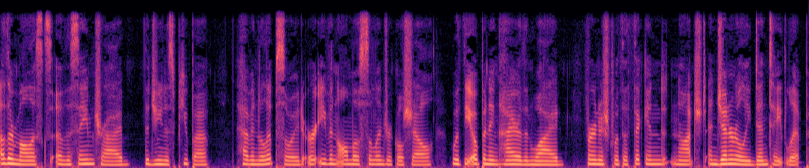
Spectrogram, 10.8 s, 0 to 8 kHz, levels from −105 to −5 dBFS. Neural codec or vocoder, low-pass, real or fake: none; 7.2 kHz; real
